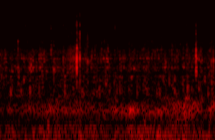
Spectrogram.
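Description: Small runoff creek trickling steadily over rocks, with a brief click about a second in.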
